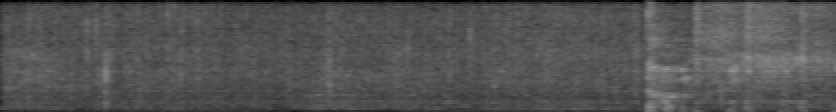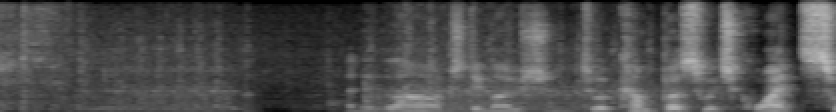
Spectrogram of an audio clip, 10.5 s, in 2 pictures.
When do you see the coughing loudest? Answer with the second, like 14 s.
4 s.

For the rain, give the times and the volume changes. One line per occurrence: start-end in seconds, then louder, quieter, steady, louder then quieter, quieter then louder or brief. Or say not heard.
0.0-7.6 quieter.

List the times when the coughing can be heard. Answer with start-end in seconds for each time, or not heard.
4.0-5.8.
